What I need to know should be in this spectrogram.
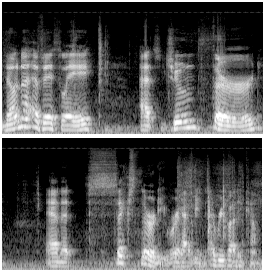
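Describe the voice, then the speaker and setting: Noticeable background noise behind a man's fairly high, lively voice at a fairly slow pace. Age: 80s+. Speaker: TV talk show host. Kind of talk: casual interview chat.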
